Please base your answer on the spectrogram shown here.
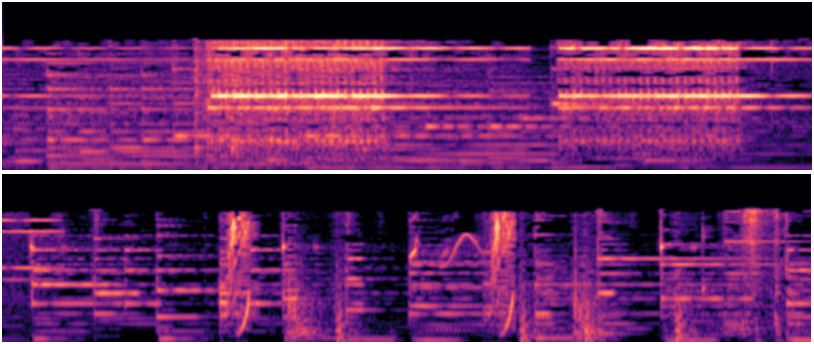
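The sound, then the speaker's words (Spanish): A telephone rings in two sustained, bright, bell-like bursts over a musical backing, followed by many quick cartoonish plops and boings. “Teléfono. Teléfono. Teléfono.”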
